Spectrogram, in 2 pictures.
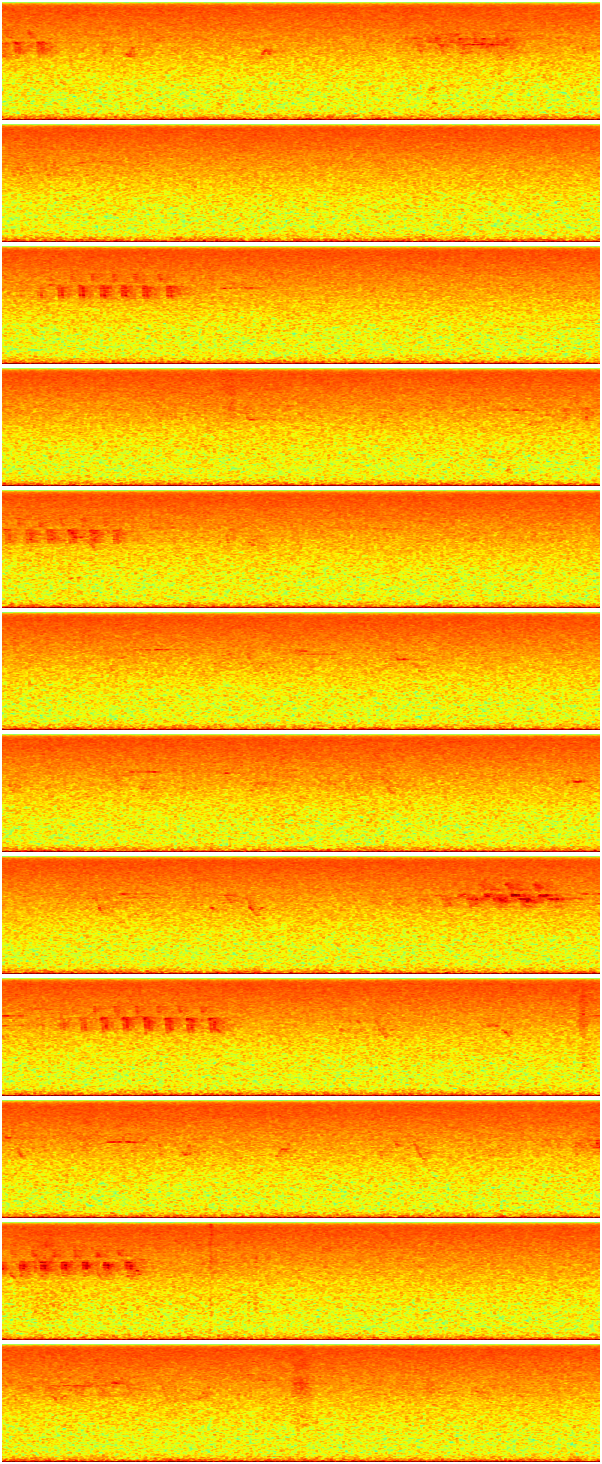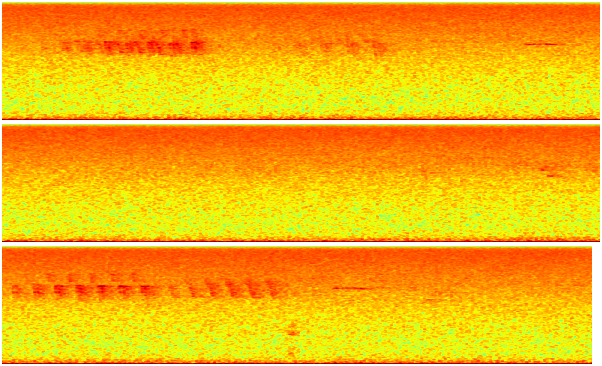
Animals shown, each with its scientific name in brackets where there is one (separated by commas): Red-eyed Vireo (Vireo olivaceus), Ovenbird (Seiurus aurocapilla), Black-throated Green Warbler (Setophaga virens)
